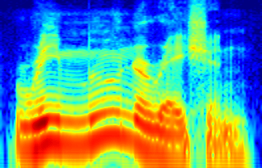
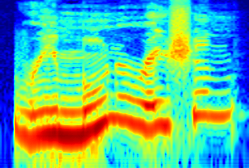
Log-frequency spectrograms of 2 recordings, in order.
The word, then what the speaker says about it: remuneration: Remuneration. Okay. Now, is it spelled with an N, not an M? Re M as in Mary, not Reen as in Nancy.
